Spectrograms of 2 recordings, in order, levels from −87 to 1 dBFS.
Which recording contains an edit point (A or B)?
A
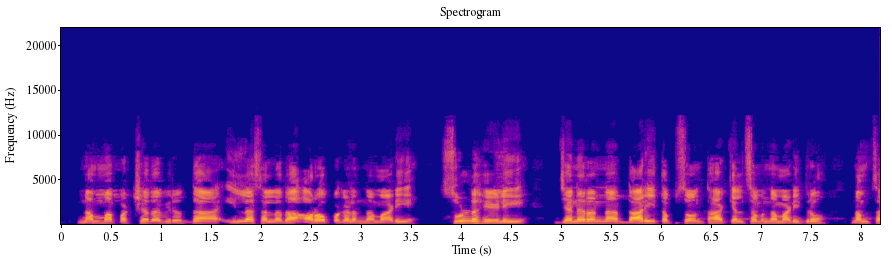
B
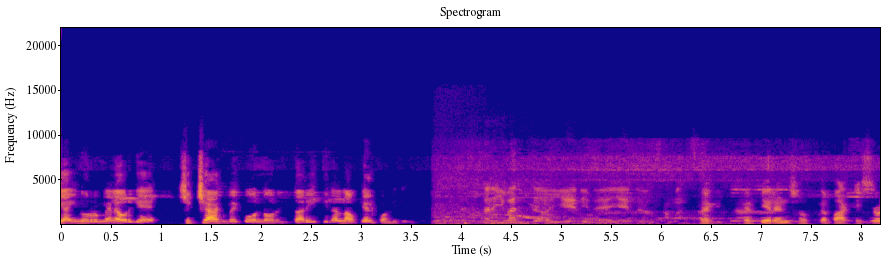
B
